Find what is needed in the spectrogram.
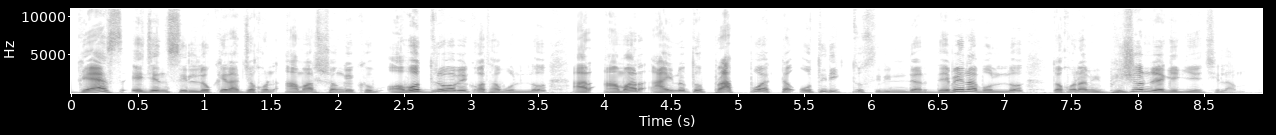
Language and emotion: Bengali, angry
